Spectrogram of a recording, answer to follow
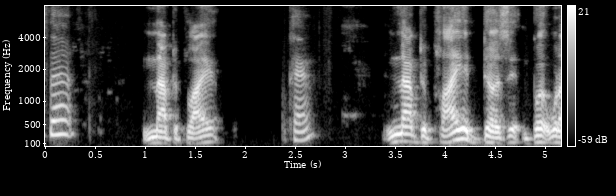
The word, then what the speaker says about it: Nabta: So, does it include documented procedures or just outcomes as far as this not to, how do you pronounce that? Nabta.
